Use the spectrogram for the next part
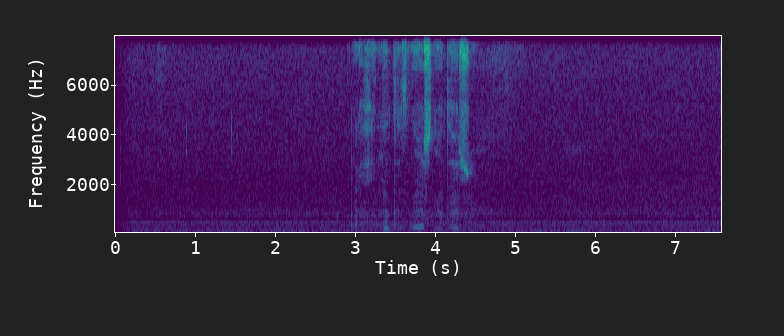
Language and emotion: Russian, neutral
